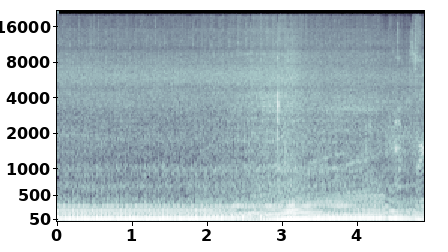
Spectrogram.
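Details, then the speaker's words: 1961 Triumph TR3B on a road test during inspection: engine pulls up through the revs with no whine or howl, gear nice and quiet; normal gearbox. "gear is nice and quiet it's a good sign"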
